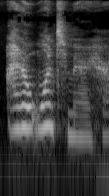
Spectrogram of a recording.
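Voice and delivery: quick refusal. Acted. Prince refusing the father.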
